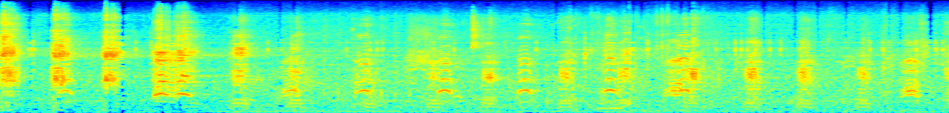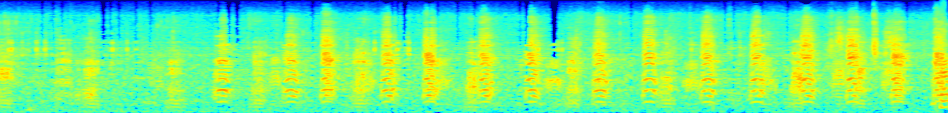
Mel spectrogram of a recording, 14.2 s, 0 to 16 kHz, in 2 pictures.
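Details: Red (American) flamingos at Novosibirsk Zoo on 15 September 2023, part of a group of 14 of about the same age, squabbling with each other in a steady stream of short, nasal, goose-like honks and grunts, several overlapping at about three calls a second.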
